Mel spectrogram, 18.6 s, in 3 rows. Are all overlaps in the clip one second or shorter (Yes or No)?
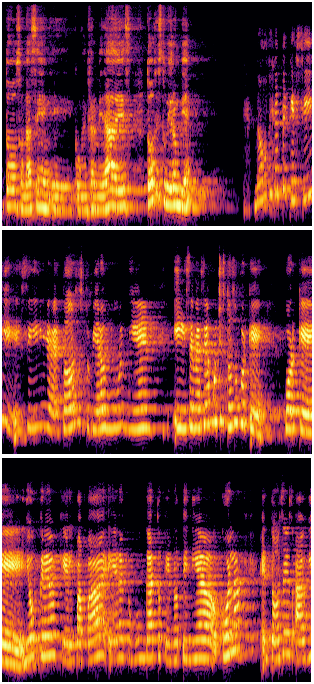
Yes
